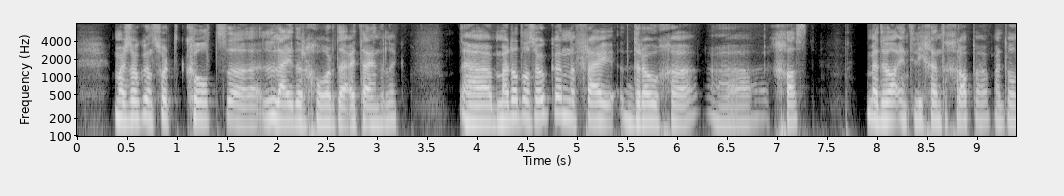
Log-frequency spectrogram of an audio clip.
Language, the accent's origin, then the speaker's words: Dutch; Turkey; uiteindelijk een Turk... en je wordt daar af en toe aan herinnerd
